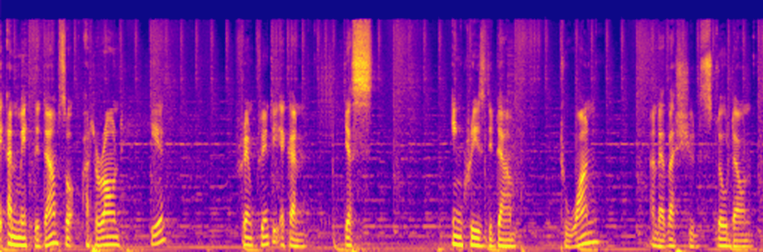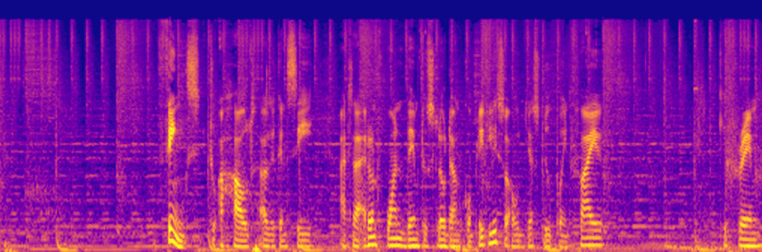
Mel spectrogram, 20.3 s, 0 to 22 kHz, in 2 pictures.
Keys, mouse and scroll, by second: 1.1-4.1 shift+right drag, 4.1 click, 4.8 Right, 5.3-6.3 drag, 7.9 click, 9.9 shift+right click, 10.2 space, 12.3 space, 13.5 Down, 15.8-18.1 drag.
